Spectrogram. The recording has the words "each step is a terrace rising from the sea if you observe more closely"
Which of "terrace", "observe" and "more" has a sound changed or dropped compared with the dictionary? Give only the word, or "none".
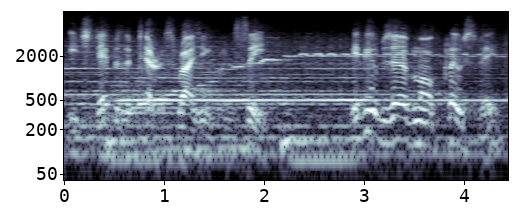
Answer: none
